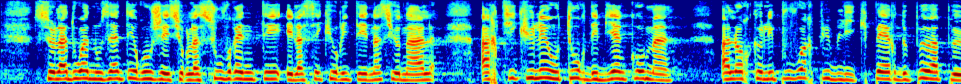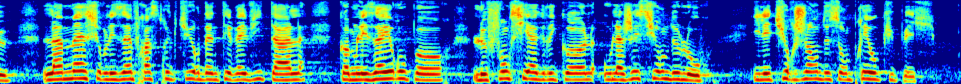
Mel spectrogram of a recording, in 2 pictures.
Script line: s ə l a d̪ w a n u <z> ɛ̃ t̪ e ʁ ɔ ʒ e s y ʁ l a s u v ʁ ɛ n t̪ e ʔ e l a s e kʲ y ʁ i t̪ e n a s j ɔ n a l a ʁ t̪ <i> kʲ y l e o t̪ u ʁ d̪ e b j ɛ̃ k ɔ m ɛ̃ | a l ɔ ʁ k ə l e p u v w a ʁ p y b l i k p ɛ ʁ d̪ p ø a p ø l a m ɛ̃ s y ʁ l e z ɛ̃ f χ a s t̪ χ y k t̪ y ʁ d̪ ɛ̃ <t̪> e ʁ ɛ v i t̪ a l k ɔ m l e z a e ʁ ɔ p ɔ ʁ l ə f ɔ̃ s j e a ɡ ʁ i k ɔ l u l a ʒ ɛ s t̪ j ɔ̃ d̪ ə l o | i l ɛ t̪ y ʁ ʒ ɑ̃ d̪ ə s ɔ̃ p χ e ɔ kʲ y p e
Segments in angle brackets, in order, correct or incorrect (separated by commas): correct, correct, correct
